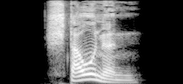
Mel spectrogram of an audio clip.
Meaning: 1. gerund of staunen 2. gerund of staunen: astonishment, amazement
- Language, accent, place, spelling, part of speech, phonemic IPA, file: German, Germany, Berlin, Staunen, noun, /ˈʃtaunən/, De-Staunen.ogg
